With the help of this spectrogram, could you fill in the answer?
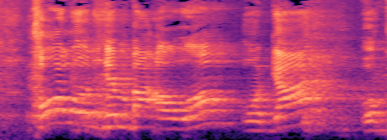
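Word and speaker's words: الله: The second lamb, there's a shadda on Allah's name, so it's removed. Because if you put a shadda on the lamb, that means that you pronounce it twice.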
